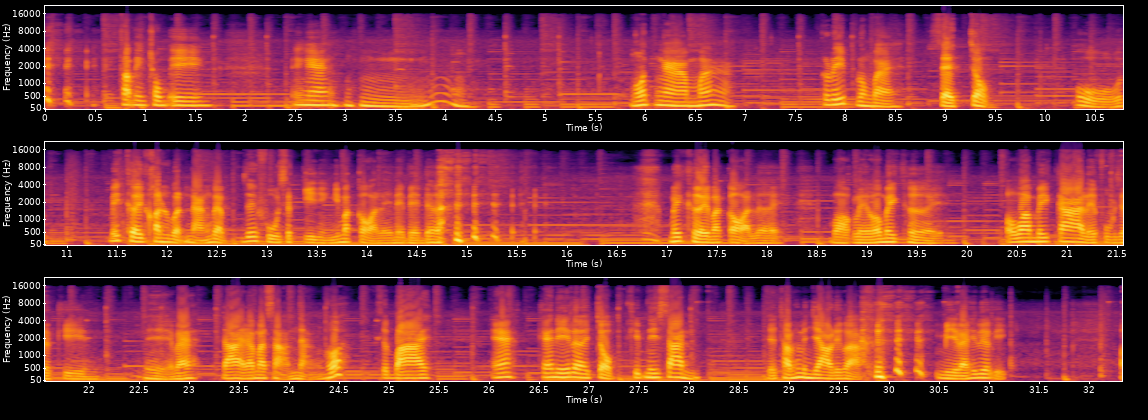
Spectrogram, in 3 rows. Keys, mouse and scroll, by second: 21.3 click, 28.0 click, 30.5 click, 32.1 click.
